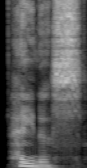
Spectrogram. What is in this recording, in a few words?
"heinous", English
